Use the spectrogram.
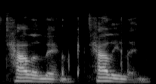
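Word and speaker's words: Talyllyn: Like, if you want to say it like a American, it's Tallylyn. Okay. If you say it like British, it's like Tally Flynn with an F. But if you say it properly like Welsh, the F, quote unquote F, is like with your tongue, like Tallyflynn.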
